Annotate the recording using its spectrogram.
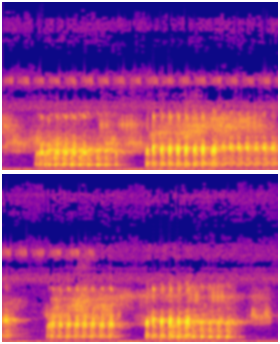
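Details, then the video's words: In the jungle of Bali, frogs give loud, coarse pulsed croaks in four bursts, each lasting about one to one and a half seconds with clear gaps, over a faint low hum. "Frog Mantras - Relaxing Sounds Of Bali"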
